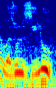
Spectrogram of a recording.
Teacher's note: لام کو لمبا کریں گے ایک الف کے برابر واو مدہ کی وجہ سے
